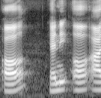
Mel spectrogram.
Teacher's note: अकुह का मतलब होता है अ, यानी अ आ जो होते हैं वह कंठ से बोले जाते हैं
